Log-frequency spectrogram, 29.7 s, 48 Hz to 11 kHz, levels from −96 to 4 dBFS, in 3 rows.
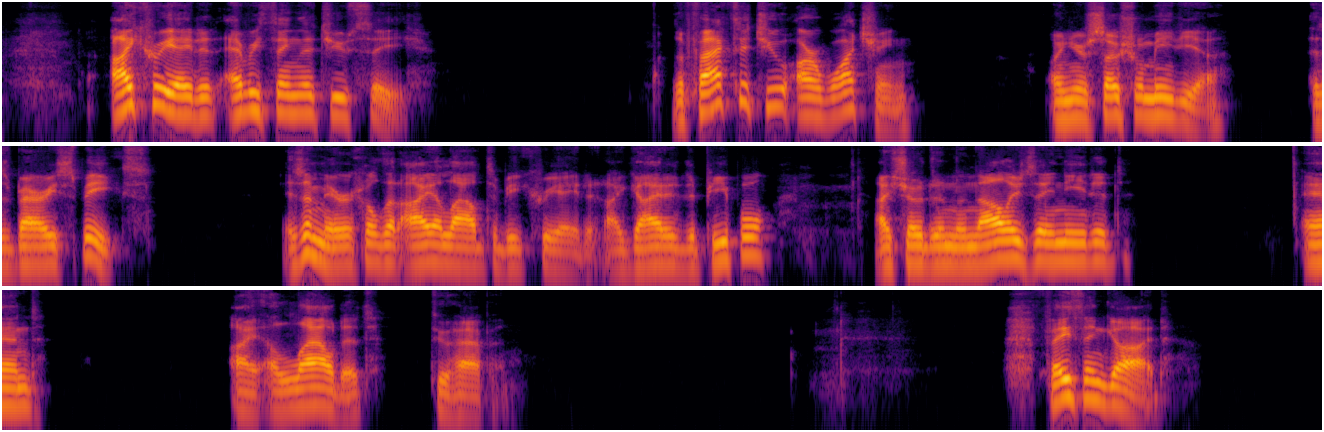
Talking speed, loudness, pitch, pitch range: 95 wpm, -22 LUFS, 125 Hz, 110-140 Hz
